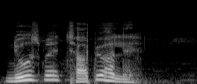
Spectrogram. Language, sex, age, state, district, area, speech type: Sindhi, male, 45-60, Delhi, South Delhi, urban, read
